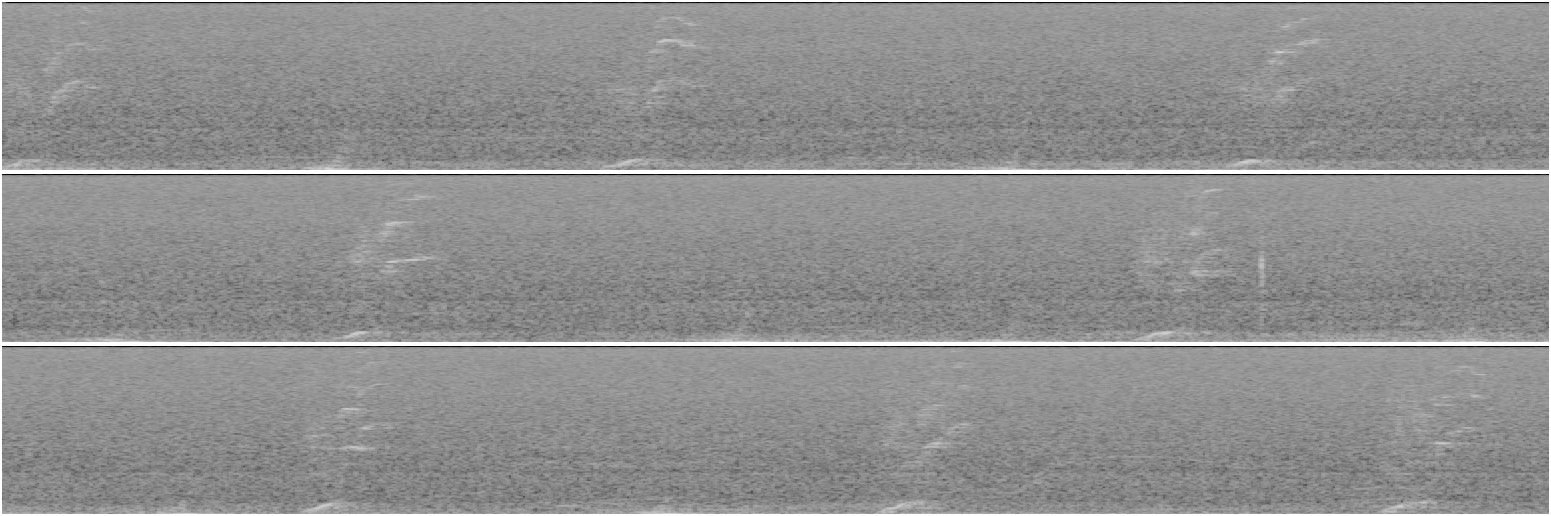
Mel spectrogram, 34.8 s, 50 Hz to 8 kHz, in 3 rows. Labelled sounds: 0.3	0.6	humpback whale, 0.99 to 2.0 kHz
4.8	5.3	humpback whale, 1.5 to 4.1 kHz
9.6	10.0	humpback whale, 3.6 to 4.1 kHz
14.4	14.9	humpback whale, 1.3 to 3.4 kHz
20.5	20.8	humpback whale, 1.2 to 2.1 kHz
25.7	26.1	humpback whale, 1.2 to 2.0 kHz
34.0	34.3	humpback whale, 1.5 to 1.9 kHz

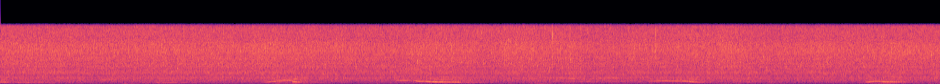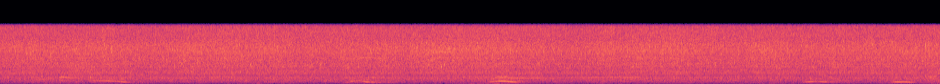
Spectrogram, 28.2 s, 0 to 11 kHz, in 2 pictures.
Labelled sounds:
15.0	15.3	humpback whale, 0.84 to 1.1 kHz
19.5	19.8	humpback whale, 3.4 to 3.5 kHz
21.7	22.1	humpback whale, 0.78 to 0.91 kHz

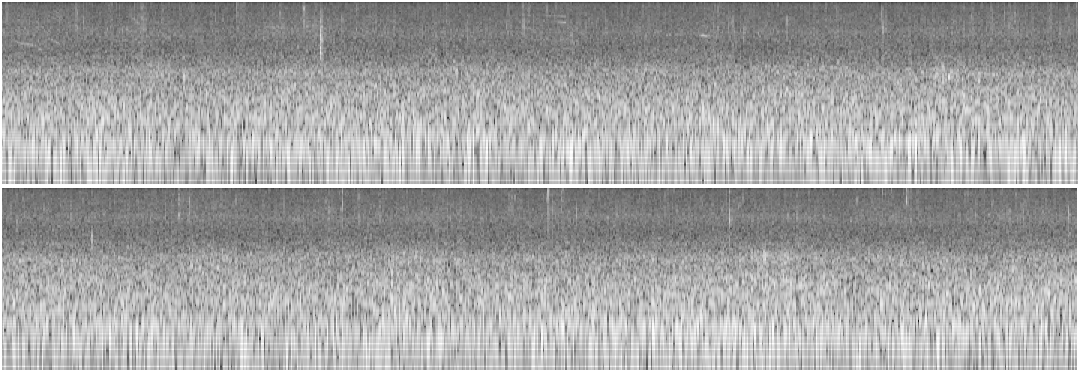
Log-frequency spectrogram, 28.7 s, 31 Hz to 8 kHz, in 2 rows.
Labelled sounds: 0.2	0.5	Pacific white-sided dolphin, 2.0 to 2.5 kHz
7.2	7.6	Pacific white-sided dolphin, 5.0 to 5.2 kHz

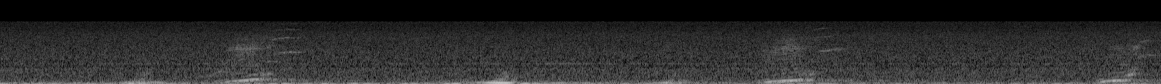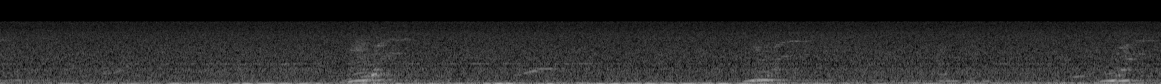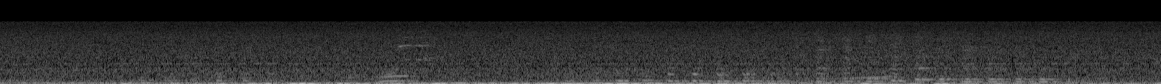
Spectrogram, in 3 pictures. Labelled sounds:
2.3	3.0	humpback whale, 1.5 to 3.6 kHz
8.2	8.5	humpback whale, 1.7 to 2.1 kHz
19.5	19.7	humpback whale, 2.8 to 3.0 kHz
27.2	27.5	humpback whale, 2.2 to 2.5 kHz

